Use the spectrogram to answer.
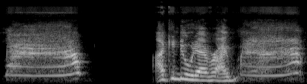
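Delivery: high, loud shrieked meow; mock meow. Dream man answering her with a loud mock cat meow. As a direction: yowl it like a cat. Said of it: "And the guy goes".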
